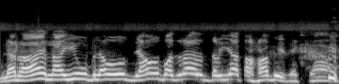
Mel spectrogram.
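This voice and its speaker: At a moderate pace, a man speaks with a Haryana accent. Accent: Haryanvi. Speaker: storyteller. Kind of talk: interview answer, folk storytelling.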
